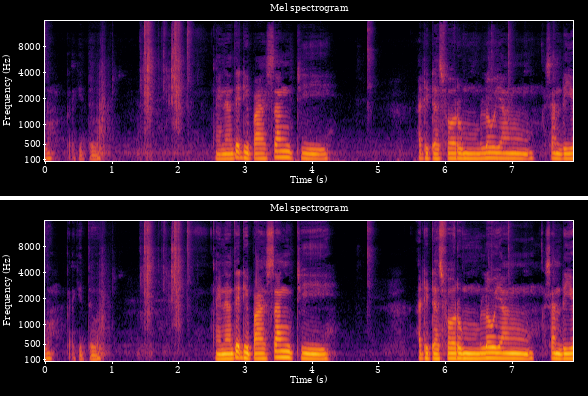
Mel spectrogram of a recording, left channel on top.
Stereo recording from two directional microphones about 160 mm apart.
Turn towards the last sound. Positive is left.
turn(degrees=-35)  # may be behind; listen again after turning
